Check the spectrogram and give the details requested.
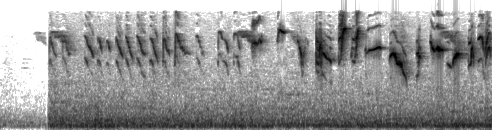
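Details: Oriental white-eye, a master recording for training other birds: after a brief silence, rapid high twittering of thin, sweeping chirps that grows louder and denser toward the end, over a steady low hum.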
